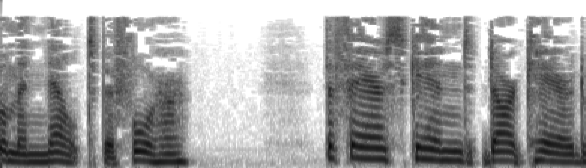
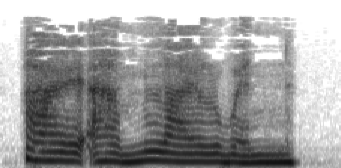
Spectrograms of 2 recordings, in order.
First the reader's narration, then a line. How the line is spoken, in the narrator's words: she said in an unmistakable accent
